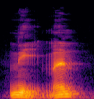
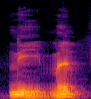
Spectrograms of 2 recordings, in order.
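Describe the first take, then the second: The two takes are said the same way.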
